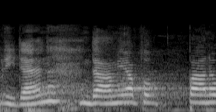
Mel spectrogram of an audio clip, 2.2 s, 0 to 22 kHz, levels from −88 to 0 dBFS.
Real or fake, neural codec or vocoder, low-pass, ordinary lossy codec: real; none; 9.9 kHz; AAC, 32 kbps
